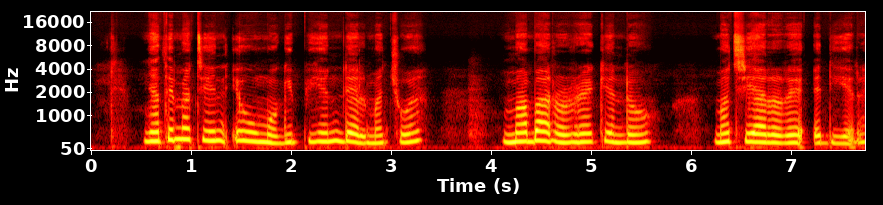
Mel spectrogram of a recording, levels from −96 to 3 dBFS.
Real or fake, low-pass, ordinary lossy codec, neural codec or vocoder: fake; none; none; vocoder, 44.1 kHz, 128 mel bands, Pupu-Vocoder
